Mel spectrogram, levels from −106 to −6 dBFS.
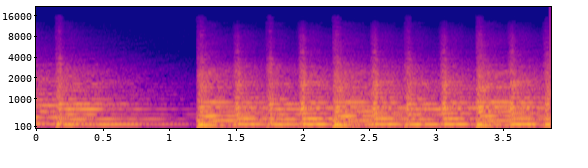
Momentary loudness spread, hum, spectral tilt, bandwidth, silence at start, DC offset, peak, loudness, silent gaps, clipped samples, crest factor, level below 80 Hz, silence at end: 9 LU; none; -8.5 dB/octave; 9 kHz; 0 s; under 0.1%; -16 dBFS; -31 LUFS; none; under 0.1%; 16 dB; -50 dBFS; 0 s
